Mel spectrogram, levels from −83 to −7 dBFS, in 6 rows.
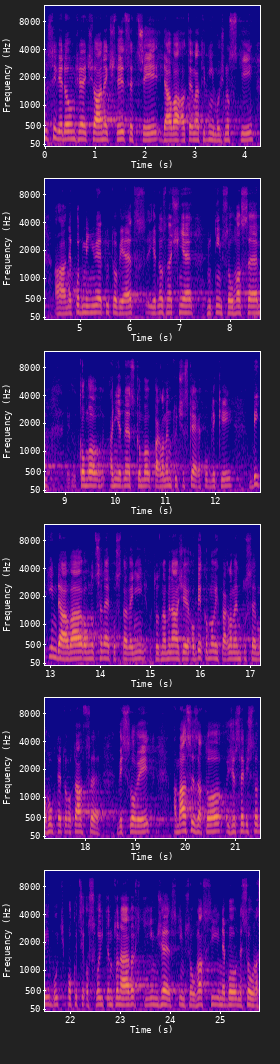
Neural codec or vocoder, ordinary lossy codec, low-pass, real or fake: none; Opus, 32 kbps; 9.9 kHz; real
